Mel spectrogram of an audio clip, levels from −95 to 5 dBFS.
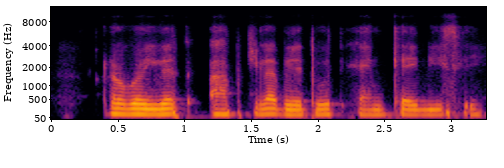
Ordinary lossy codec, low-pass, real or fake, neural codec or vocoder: Opus, 16 kbps; 7.2 kHz; fake; codec, 16 kHz, 1 kbps, X-Codec, HuBERT features, trained on general audio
